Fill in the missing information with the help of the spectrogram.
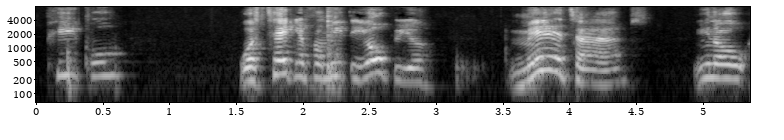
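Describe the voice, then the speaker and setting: Man, high voice, preachy, hosting a live chat. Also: sharp tone. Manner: preachy, addresses listener as "brother man". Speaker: host.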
